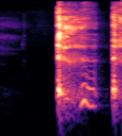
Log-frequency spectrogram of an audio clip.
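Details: A child who is sick with sniffles gives one short cough, followed by the start of a second.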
